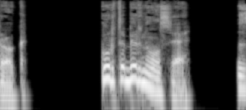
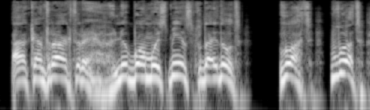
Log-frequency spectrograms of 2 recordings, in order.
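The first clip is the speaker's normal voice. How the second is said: high-voiced eager explainer; excited scientist; 6 semitones higher than usual. A narrator's reading. Scientist explains contraction to the commander, eager and high. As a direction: explain the invention with rising excitement.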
